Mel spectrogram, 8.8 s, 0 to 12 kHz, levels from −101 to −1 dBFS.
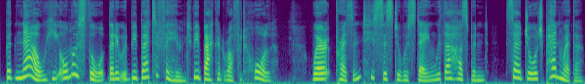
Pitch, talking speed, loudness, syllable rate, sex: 220 Hz, 210 wpm, -20 LUFS, 5.3 syllables/s, female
